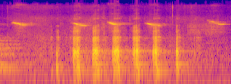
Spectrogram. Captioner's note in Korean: 웃음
